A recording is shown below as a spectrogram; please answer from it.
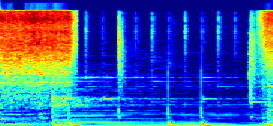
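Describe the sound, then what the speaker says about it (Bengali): Chopped tomato and green chillies hit hot oil in a pan with a loud burst of sizzling hiss that settles, then swells again, with clinks from a utensil in between. "টমেটোটাও এই কাঁচা লঙ্কা দুটো দিয়ে আর একটু ভাজা হবে"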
